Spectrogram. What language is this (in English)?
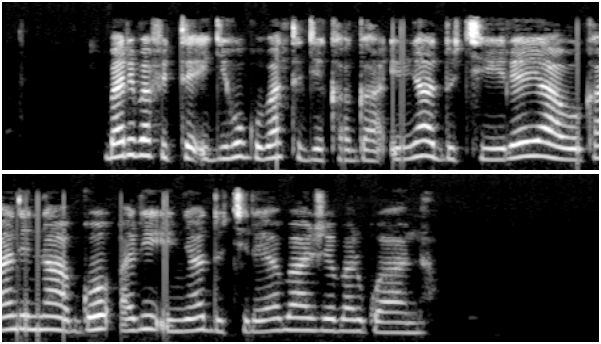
Kinyarwanda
